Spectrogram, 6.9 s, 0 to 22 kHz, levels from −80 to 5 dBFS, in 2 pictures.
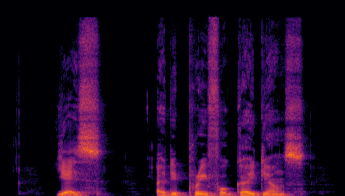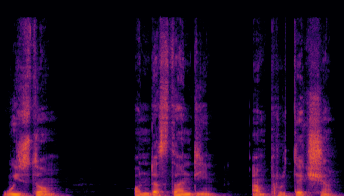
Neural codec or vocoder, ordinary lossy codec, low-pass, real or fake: none; none; none; real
